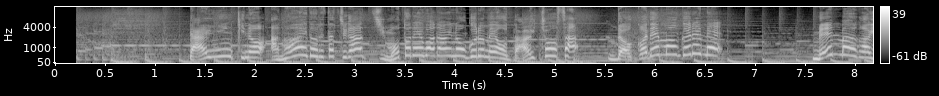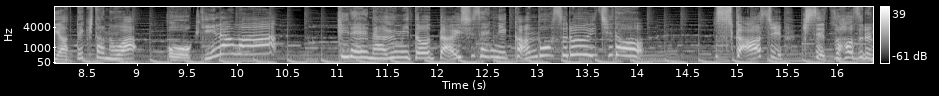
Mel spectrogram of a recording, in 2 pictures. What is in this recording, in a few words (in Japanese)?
中高音明るい表情豊かアイドル情報番組ナレ; 「どこでもグルメ」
